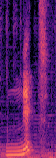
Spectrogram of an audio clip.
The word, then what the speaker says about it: knit: that initial k sound word number two knit I want to knit you a sweater no pronunciation of that initial k doubt is our third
